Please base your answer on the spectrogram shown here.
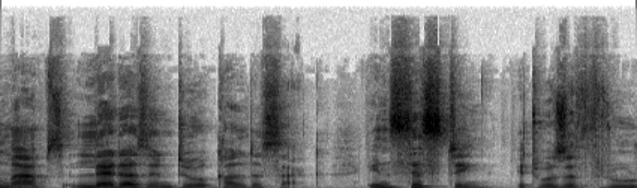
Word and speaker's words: cul-de-sac: Google Maps led us into a culde-sac, insisting it was a through road. His theory led into a philosophical culde-sac with no answers in sight. It's originally a French phrase pronounced cud sack literally meaning bottom of a sack.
